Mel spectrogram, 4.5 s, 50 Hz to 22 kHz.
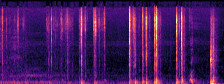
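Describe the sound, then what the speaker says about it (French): Computer keyboard typed on slowly with two fingers, producing sparse, uneven clicks and taps that come in short irregular bursts over a quiet background. "Je tape avec 2 doigts"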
